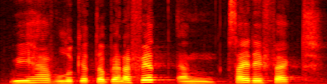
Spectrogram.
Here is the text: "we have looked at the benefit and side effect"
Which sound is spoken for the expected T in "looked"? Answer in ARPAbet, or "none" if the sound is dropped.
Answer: none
